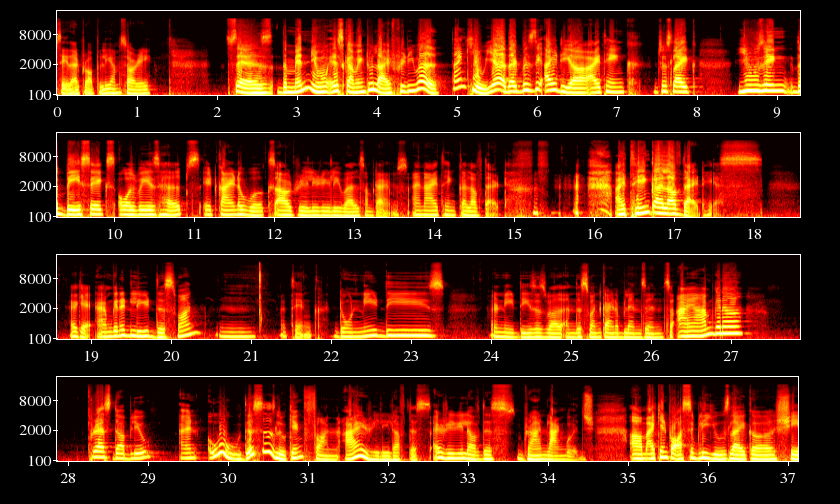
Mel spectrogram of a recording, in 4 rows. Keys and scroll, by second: 5.3 w, 20.5 BackSpace, 28.2 w.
